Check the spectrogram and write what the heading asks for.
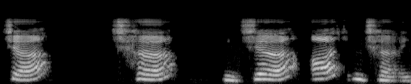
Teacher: आपका च वर्ग का प्रथम चार अक्षर च छ ज और झ ये आपका क्या है स्पर्श संघर्षी व्यंजन है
